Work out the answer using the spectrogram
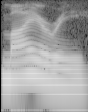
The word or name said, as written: miry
